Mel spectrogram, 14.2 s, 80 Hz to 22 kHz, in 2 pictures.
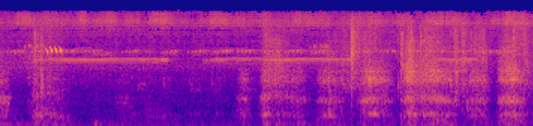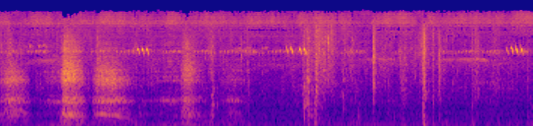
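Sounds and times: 
northern white rhinoceros vocalizing in harsh breathy bursts and rumbling snorts: 0:00.0 - 0:10.8
insects chirping: 0:00.0 - 0:14.2.

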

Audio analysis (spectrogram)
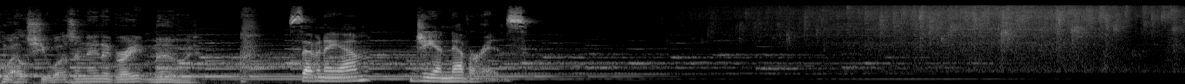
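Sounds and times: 
speech: 0:00.0 - 0:05.2
shower water running: 0:06.5 - 0:11.8.

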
